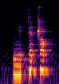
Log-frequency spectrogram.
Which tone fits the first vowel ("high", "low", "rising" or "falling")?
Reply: low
